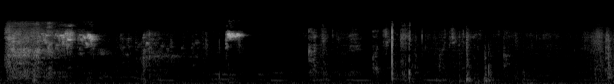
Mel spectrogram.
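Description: A chinchilla gives short, high squeaks among faint rustling and clicking.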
